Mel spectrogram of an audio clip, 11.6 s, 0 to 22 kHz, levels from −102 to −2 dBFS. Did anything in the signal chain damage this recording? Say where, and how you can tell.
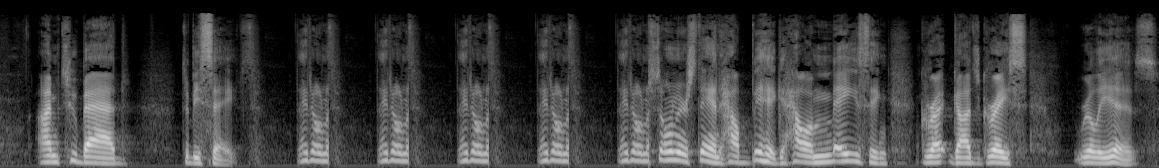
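Yes: a broken-record loop from 3.29 to 6.49 s. A 0.8 s piece of speech repeats four times back to back, identically, and the speech that belonged there is lost. The cause is likely a playback or stream stall that kept resending its last buffered fragment.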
